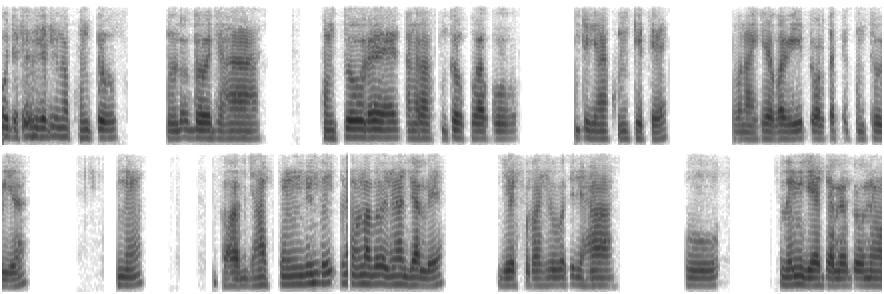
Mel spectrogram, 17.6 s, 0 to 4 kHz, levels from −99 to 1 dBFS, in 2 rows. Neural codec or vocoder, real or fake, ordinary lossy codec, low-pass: codec, 32 kHz, 1.9 kbps, SNAC; fake; none; 3.6 kHz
